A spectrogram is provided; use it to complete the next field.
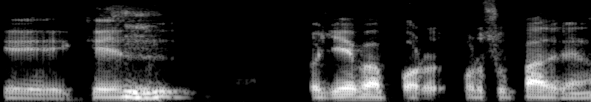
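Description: A man talks at a fairly slow pace with vocal fry. The sound is dry and close, with no echo. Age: 50s. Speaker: retired telecom worker and businessman. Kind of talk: interview.

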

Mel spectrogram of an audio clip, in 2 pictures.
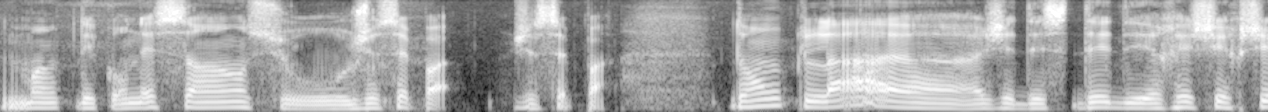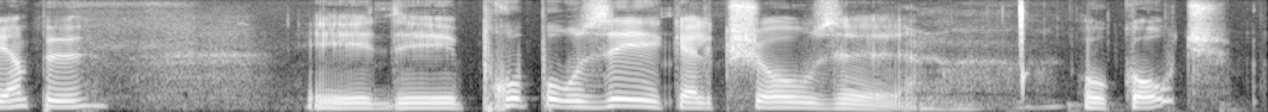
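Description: A man's dark, mellow tone with a Brazilian accent, very slow pace, long, frequent pauses, ordinary pitch variation and very even loudness, in a dry, close sound with no echo. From Brazil, warm coastal region. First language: Portuguese (speaking French). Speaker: fitness coach. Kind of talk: interview.

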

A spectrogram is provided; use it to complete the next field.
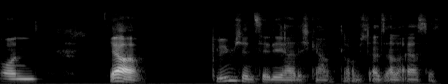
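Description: The recording is very clean, its background silent. The speaker is a man. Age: 30s. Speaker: podcast guest. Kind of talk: casual chat.

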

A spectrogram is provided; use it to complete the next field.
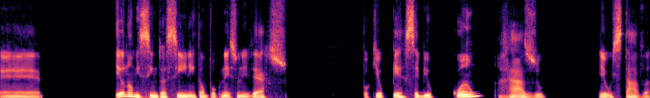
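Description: In a very clean recording with a silent background and a dry, close sound free of echo, a man with a very deep, low voice speaks very slowly with long, frequent pauses, very even loudness and lively intonation. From Brazil, São Paulo. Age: 40s. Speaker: radio announcer and TV presenter. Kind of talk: casual interview.

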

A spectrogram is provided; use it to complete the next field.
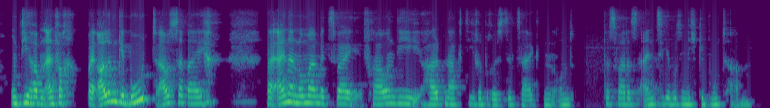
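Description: A woman's unremarkable speaking voice, fairly slow, with fairly even intonation. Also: medium pitch for a woman. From Switzerland. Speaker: satirist and cabaret artist. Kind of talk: casual comedic chat.

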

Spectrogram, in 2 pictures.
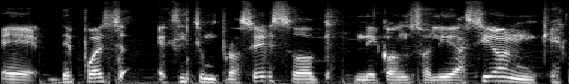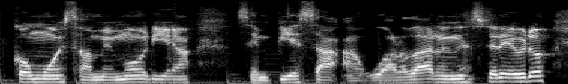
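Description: Amid noticeable background noise, a man with an Argentine accent speaks at a fairly slow pace, using medium pitch and ordinary pitch variation. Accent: Rioplatense Argentine Spanish. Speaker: biologist and researcher. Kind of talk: interview. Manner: hesitant, with many fillers.

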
